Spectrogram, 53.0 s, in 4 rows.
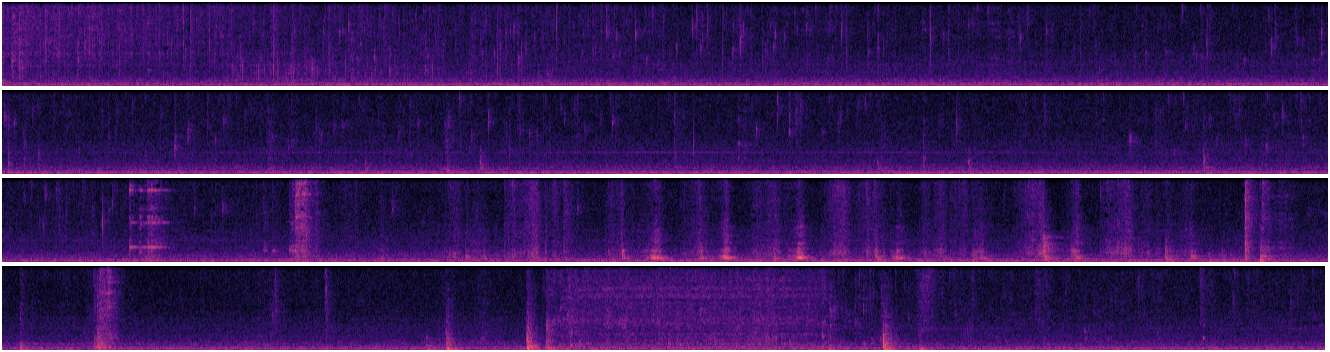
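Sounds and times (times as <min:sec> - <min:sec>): plantain slices sizzling in oil: 0:00.0 - 0:06.4.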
